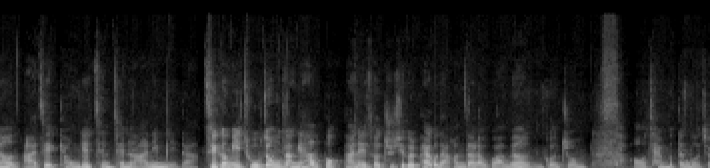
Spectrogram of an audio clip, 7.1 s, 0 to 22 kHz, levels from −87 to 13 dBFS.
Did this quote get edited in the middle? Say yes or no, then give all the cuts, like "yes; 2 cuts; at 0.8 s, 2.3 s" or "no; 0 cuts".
yes; 1 cut; at 1.9 s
